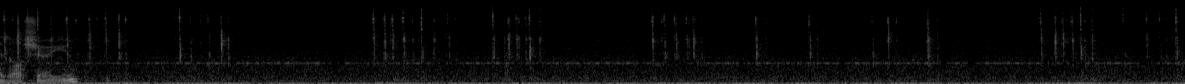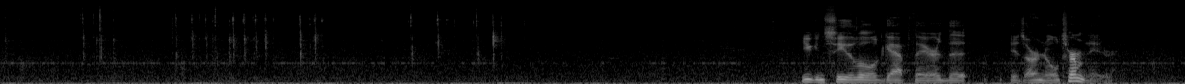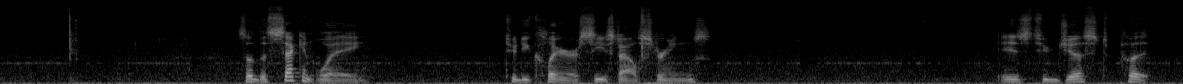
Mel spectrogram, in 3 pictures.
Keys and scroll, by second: 0.0-2.1 typing, 3.3-7.3 typing, 7.4 Tab, 8.7 shift+[, 9.2 Return, 10.0-15.4 typing, 16.1 ctrl+s, 16.6 ctrl+F5, 24.3 f, 30.0 BackSpace.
